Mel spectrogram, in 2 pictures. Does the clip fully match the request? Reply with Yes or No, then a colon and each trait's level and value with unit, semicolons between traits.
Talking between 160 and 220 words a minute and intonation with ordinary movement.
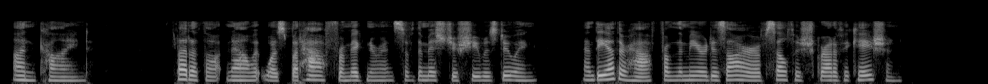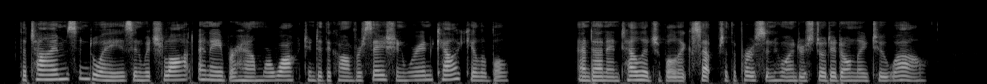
No: average, 165 wpm; narrow, 1.8 semitones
